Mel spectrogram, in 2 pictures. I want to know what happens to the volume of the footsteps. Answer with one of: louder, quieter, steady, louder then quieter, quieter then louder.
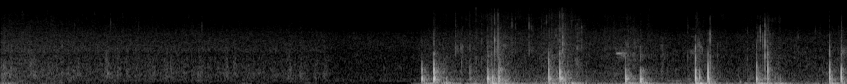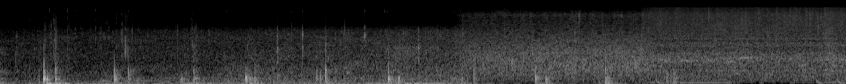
quieter.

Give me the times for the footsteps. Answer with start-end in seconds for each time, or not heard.
4.2-15.3.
